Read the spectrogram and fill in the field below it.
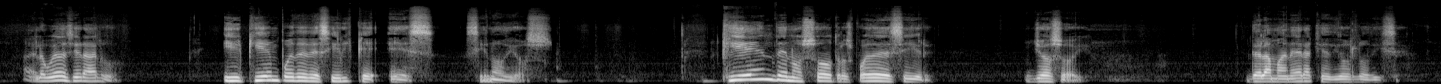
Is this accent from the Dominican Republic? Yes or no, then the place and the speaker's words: yes; Dominican Republic; Y mi mamá nació a los 5 años de que ese caballero fuera presidente allá en la República Dominicana.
